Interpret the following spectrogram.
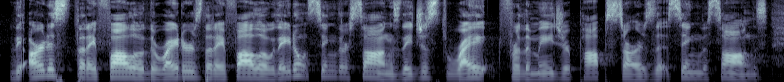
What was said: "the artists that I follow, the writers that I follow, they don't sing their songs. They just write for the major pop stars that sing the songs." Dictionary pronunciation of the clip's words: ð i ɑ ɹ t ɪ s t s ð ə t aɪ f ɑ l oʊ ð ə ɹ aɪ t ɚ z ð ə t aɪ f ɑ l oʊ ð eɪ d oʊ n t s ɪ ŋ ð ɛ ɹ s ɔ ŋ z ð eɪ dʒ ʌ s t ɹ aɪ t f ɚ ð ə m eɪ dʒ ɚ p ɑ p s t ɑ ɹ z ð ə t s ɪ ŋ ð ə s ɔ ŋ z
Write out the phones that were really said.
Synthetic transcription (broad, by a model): ð i ɑ ɹ t ɪ s t s ð ə t aɪ f ɑ l oʊ ð ə ɹ aɪ t ɚ z ð ə t aɪ f ɑ l oʊ ð eɪ d oʊ n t s ɪ ŋ ð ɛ ɹ s ɔ ŋ z ð eɪ dʒ ʌ s t ɹ aɪ t f ɚ ð ə m eɪ dʒ ɚ p ɑ p s t ɑ ɹ z ð ə t s ɪ ŋ ð ə s ɔ ŋ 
